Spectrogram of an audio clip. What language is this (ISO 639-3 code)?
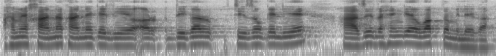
urd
